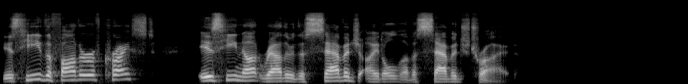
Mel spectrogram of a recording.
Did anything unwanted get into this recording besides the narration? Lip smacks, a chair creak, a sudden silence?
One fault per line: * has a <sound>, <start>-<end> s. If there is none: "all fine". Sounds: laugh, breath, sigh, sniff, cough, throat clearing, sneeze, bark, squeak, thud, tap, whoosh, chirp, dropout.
all fine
